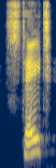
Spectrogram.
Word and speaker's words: state: ایالت یا شهر نیویورک استیت ایالت دقت بکنید تلفظ استیت استیت نیست اولش ا نداره استیت یعنی دولت ایالت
